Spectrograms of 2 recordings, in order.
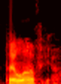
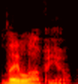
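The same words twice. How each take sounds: First: "love" lifted with a rising lilt; stress on love. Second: Said in the usual way. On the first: Shown as a demonstration. Host reassuring the guest, "love" stressed and rising. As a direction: lean into "love" and let it rise.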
